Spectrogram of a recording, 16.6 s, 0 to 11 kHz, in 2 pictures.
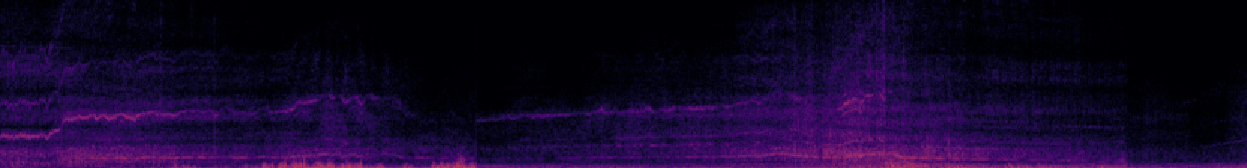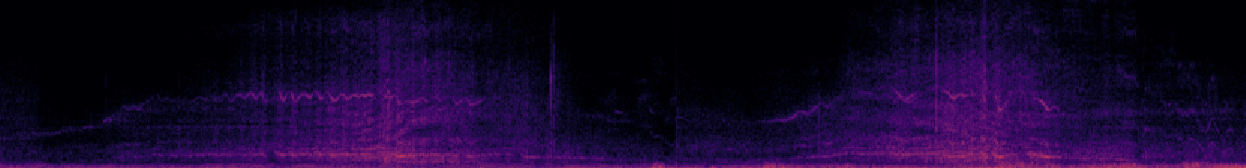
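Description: Two electric RC cars, a Traxxas Bandit VXL and an Arrma Typhon 3S, run on a street with high whining motors that rise and fall in repeated passes, some tire scuffs, fairly loud throughout.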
